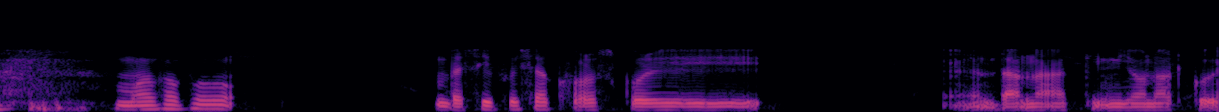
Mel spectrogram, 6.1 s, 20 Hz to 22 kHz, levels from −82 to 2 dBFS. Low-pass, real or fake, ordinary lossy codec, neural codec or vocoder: 3.6 kHz; fake; none; vocoder, 22.05 kHz, 80 mel bands, WaveNeXt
